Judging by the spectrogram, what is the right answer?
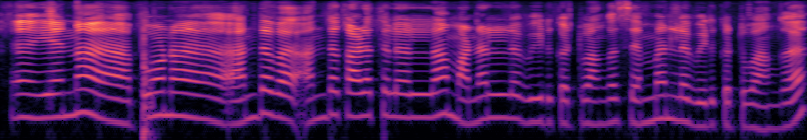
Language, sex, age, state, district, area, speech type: Tamil, female, 45-60, Tamil Nadu, Krishnagiri, rural, spontaneous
